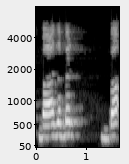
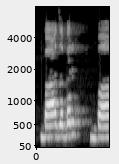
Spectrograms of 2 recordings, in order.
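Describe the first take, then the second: First: बा cut off abruptly with a glottal catch; jerked short vowel. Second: Last बा stretched out long; over-lengthened vowel. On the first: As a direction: end बा on a sudden jolt, like a hamza. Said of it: "झटका नहीं आने देना". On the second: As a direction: hold the final बा far too long. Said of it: "इसको लंबा कर देंगे". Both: Shown as a demonstration.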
